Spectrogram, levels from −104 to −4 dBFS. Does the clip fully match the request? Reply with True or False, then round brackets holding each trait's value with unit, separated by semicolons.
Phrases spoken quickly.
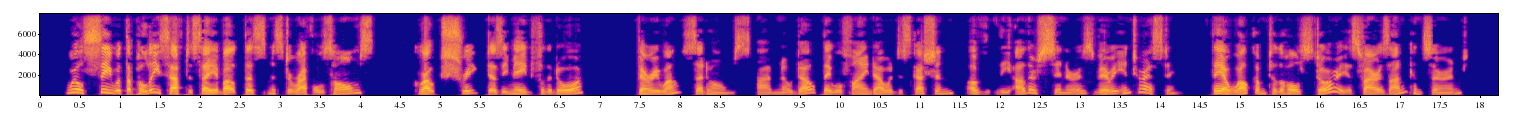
False (170 wpm)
